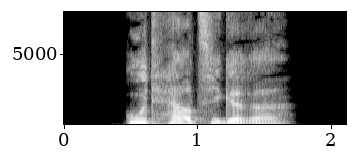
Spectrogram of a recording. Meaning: inflection of gutherzig: 1. strong/mixed nominative/accusative feminine singular comparative degree 2. strong nominative/accusative plural comparative degree
- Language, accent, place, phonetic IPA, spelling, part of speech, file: German, Germany, Berlin, [ˈɡuːtˌhɛʁt͡sɪɡəʁə], gutherzigere, adjective, De-gutherzigere.ogg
